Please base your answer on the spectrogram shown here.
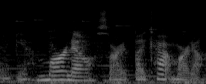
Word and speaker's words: Marnell: Yeah, Marnell, sorry, by Kat Marnell.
